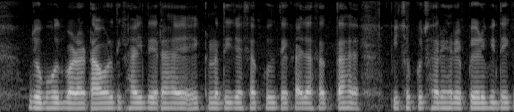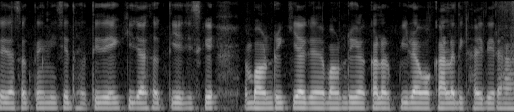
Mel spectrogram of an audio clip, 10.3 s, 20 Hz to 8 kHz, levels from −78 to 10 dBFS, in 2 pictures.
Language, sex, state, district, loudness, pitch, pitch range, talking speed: Hindi, male, Uttar Pradesh, Ghazipur, -19 LUFS, 140 Hz, 135-140 Hz, 270 wpm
